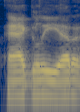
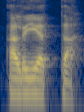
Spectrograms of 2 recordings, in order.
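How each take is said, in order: First: A G sound is pronounced in the middle. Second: No G sound is pronounced in the middle. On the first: The speaker calls it wrong. "people people mispronounce my last name" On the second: The speaker calls it right. "No, it's Alietta"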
